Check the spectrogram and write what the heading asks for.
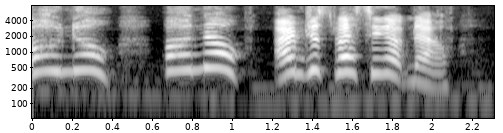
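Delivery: panicking, flustered. Messing up while playing a game: panicking. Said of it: "I'm panicking! I am panicking!".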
